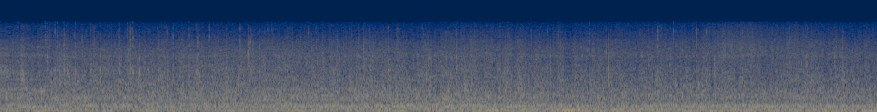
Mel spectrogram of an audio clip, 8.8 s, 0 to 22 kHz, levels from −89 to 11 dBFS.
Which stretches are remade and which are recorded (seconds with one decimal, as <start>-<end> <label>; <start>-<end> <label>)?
0.0-0.5 remade; 0.5-8.8 recorded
